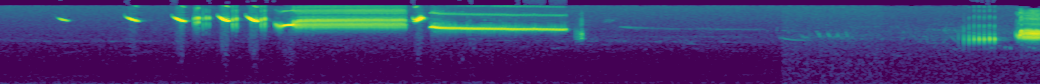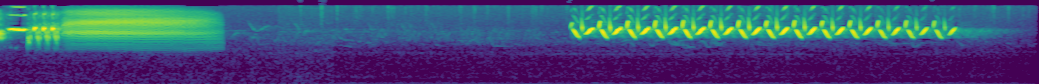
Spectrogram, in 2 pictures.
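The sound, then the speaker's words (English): Three distinct songs of North American sparrows in sequence: savanna, seaside and swamp sparrows. First come high thin chips into a buzzy trill, then a short buzzy phrase, then a fast, even, musical trill, all clear with no talking. “Those were songs of the savanna sparrow, seaside sparrow, and swamp sparrow.”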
